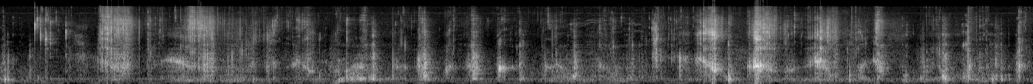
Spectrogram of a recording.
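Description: Close-up bites and chewing of a crisp fish-shaped bungeoppang pastry: a run of crackling crunches, loudest about a second and two seconds in and again around seven seconds, with quieter chewing between.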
